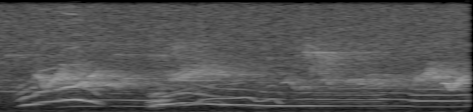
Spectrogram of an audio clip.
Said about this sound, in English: Coyotes.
